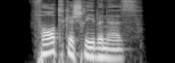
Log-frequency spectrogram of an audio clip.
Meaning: strong/mixed nominative/accusative neuter singular of fortgeschrieben
- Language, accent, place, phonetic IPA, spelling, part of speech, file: German, Germany, Berlin, [ˈfɔʁtɡəˌʃʁiːbənəs], fortgeschriebenes, adjective, De-fortgeschriebenes.ogg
